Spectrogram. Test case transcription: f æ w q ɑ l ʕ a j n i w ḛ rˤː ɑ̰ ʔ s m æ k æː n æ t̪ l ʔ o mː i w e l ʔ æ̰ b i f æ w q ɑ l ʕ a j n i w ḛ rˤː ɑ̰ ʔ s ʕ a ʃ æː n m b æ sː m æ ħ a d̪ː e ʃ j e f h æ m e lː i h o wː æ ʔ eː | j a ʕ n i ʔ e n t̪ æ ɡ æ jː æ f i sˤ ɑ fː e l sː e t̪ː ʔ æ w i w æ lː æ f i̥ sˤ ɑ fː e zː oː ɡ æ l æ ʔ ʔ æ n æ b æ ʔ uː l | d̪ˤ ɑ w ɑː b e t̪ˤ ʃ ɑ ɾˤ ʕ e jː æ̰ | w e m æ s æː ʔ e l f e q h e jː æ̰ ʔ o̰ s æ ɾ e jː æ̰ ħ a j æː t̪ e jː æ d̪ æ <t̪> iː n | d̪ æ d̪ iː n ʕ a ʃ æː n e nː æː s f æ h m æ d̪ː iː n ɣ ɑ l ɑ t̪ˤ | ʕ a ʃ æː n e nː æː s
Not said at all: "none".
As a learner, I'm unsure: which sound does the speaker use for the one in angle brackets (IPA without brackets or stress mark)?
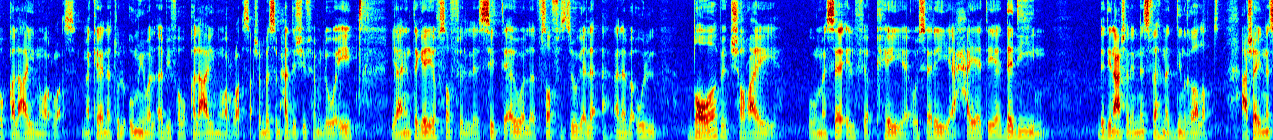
d̪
